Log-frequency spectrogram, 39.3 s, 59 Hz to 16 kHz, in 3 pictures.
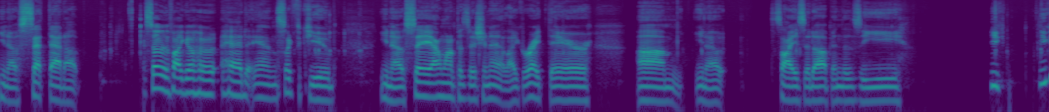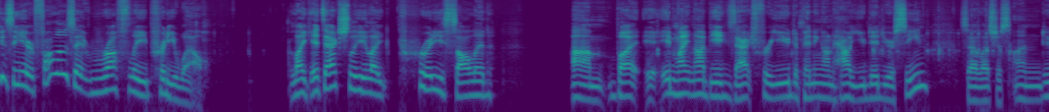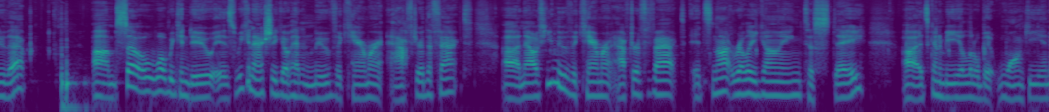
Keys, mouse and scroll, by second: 0.3-0.8 scroll up 1, 0.8-3.0 shift+middle drag, 3.0 click, 3.9 g, 9.6 s, 12.5-14.1 shift+middle drag, 14.1-16.1 drag, 16.1 z, 18.0-21.0 drag, 23.9 s, 25.0 ctrl+z, 25.3 ctrl+z, 25.4 ctrl+z, 26.8 ctrl+s, 33.0 click, 33.5 g, 35.0 middle drag, 35.2 scroll down 9, 35.6 g, 36.5-37.6 drag, 37.6 ctrl+z, 38.0 ctrl+z.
